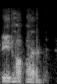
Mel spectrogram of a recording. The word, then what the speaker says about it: Beathard: But didn't matter because CJ beat hard and the 49ers. Wait, that's how you say his name? No, it's Beathard, but it sounds better.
